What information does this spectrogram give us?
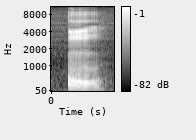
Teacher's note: so you don't hear any N, so it's really on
